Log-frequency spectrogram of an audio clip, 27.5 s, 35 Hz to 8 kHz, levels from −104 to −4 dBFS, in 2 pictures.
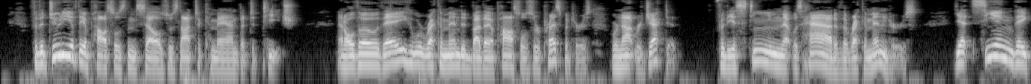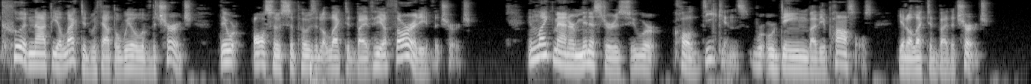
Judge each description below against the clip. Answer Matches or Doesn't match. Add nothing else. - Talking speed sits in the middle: Matches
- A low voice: Matches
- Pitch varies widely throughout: Doesn't match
